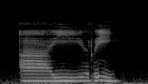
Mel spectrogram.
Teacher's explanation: konsonan akhir di kata dasar air ini bergeser ya, bergeser bergabung dengan sufiks i-nya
